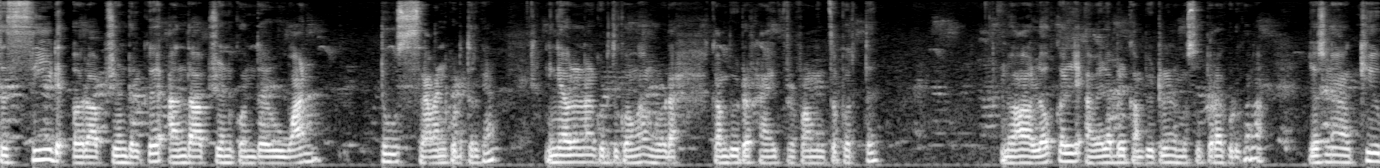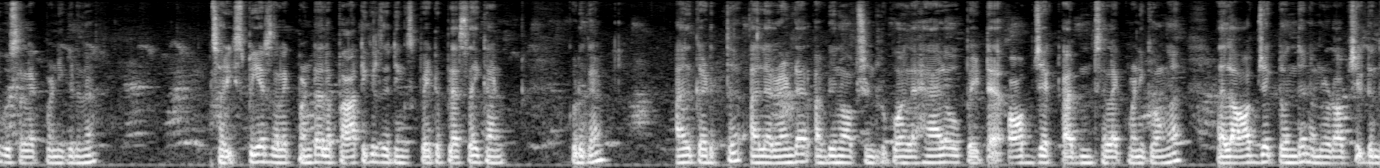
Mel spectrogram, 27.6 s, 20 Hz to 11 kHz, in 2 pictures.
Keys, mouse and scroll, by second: 0.0-1.1 drag, 1.1 BackSpace, 4.5-5.7 drag, 5.7 BackSpace, 5.8 BackSpace, 12.2 click, 13.6 click, 15.6-16.3 drag, 17.6-19.2 scroll down 8, 19.8-20.3 drag, 20.3 scroll down 4, 21.5 click, 25.3-27.6 drag.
